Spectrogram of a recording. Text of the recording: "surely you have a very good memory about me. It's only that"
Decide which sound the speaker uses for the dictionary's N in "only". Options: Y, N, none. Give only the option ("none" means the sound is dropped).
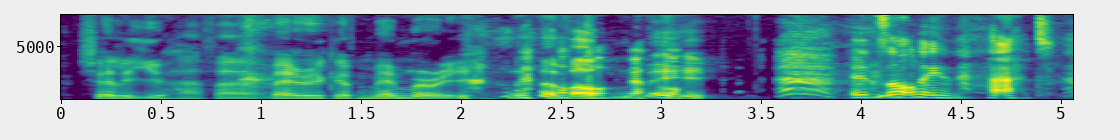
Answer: N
